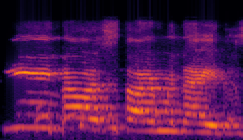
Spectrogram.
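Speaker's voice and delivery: high-pitched, scoffing dismissal; indignant protest. Retold or imitated. Acting out protest about her husband.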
